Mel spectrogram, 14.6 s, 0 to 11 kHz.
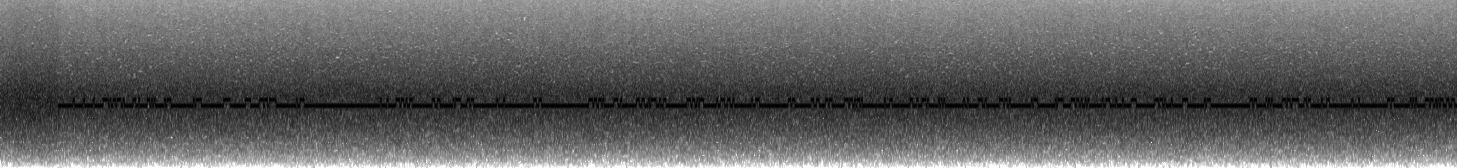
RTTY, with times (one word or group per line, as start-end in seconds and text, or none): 1.3-2.5 PRZETO
2.7-3.9 TAK
4.1-5.4 WIELKI
6.0-6.7 GNIEW
7.0-8.3 ZAPALIL
8.5-9.9 DUCHY,
10.1-10.6 ZE
10.8-11.4 JAKO
11.6-12.8 KOZLY
12.9-14.2 TLUKLY
14.3-14.6 …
